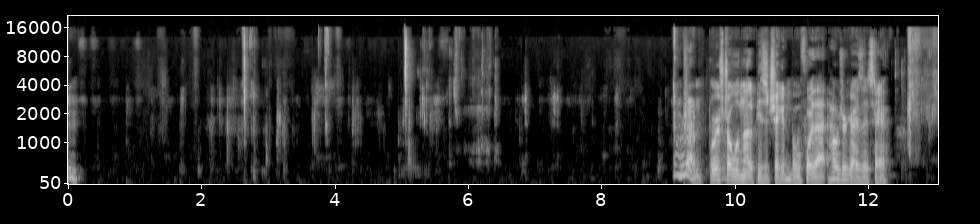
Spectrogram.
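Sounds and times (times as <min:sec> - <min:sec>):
person chewing food: 0:00.3 - 0:09.1.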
